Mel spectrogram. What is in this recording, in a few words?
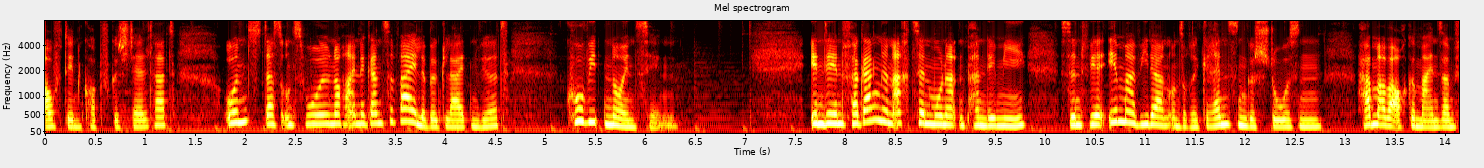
Podcast; Roche; Covid19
